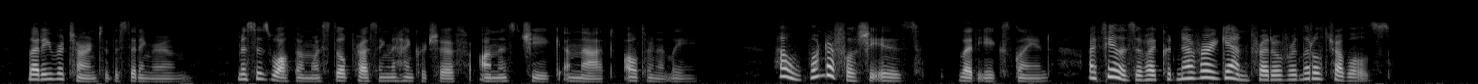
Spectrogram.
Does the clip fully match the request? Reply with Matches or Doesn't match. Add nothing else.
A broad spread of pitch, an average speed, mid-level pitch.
Matches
